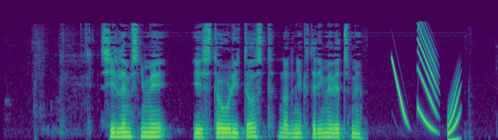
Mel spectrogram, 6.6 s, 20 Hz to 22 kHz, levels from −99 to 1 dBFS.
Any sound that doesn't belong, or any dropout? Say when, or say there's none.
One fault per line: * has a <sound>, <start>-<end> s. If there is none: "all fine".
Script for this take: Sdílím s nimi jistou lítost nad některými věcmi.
* has a chirp, 5.2-6.2 s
